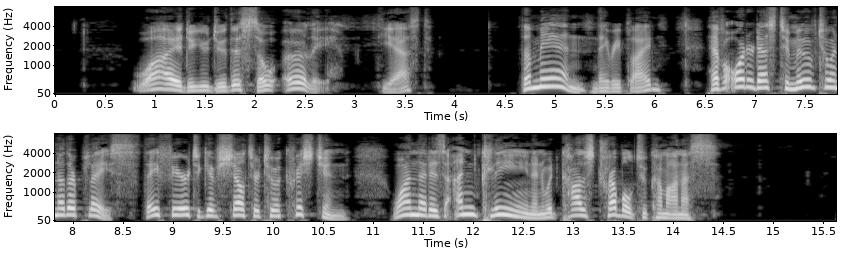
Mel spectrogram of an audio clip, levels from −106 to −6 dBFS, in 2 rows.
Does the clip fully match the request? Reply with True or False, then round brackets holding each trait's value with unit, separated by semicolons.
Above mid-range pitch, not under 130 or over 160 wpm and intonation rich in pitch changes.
True (195 Hz; 155 wpm; 7.1 semitones)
